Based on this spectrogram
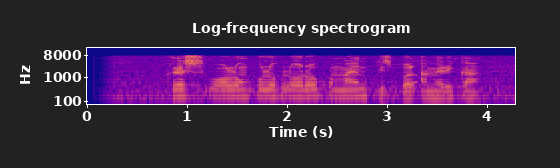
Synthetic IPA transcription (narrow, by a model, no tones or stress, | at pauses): ɡ̥ɾɪswɔlʊŋpulʊhloɾopəmaɪnb̥i̤sb̥ɔla̰meɾika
